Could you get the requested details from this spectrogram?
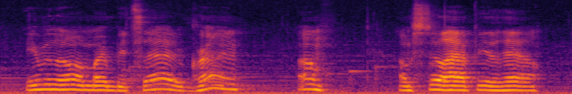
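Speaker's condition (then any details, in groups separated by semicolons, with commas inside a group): ALS; leg onset, speech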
